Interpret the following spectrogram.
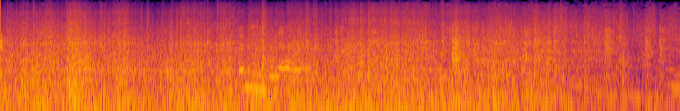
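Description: A steady, loud, noisy din with a heavy low rumble, with a few scattered voices calling out in it.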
